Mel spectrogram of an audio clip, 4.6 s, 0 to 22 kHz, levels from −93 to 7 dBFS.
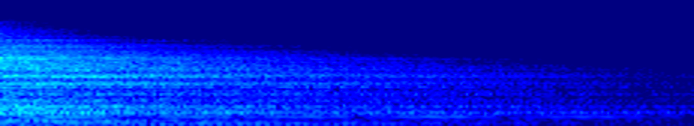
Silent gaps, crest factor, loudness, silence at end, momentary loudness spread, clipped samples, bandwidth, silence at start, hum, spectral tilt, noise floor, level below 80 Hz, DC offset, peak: none; 20 dB; -54 LUFS; 0 s; 18 LU; under 0.1%; 12 kHz; 0 s; none; -1.5 dB/octave; -78 dBFS; -80 dBFS; under 0.1%; -38 dBFS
